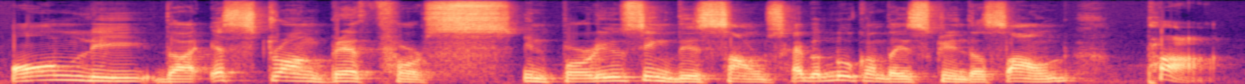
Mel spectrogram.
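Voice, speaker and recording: This male instructor, a native Bengali speaker with a Bangladeshi accent, models English pronunciation deliberately and repetitively. He sounds slightly high and slightly mellow.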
